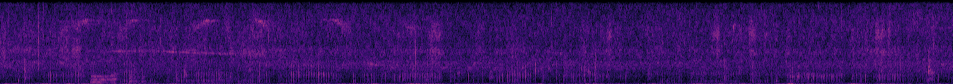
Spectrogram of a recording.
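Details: Lexi, an orange tabby cat exploring a countryside farm, purring contentedly: a low, continuous rumbling purr beneath scattered crinkling and crackling of leaves.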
